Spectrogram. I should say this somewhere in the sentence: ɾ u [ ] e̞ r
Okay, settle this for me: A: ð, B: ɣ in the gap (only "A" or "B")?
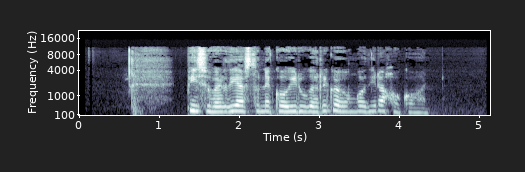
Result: B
